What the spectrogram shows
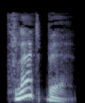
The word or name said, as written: flatbed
